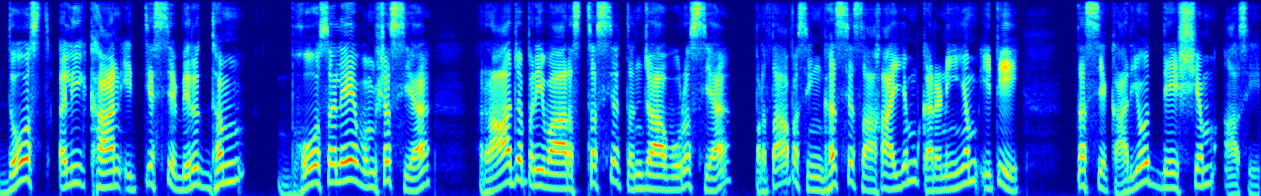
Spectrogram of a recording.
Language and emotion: Sanskrit, neutral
